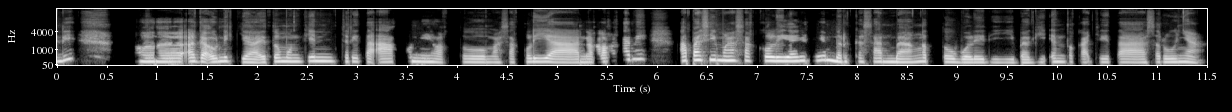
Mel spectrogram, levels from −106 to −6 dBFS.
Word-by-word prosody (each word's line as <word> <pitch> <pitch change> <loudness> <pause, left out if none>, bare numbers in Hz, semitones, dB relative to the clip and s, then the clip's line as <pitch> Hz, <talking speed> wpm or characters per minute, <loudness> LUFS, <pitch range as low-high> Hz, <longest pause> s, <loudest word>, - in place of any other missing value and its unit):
Jadi, 225 +8 0 0.7
eee, 185 -1 +2
agak 195 -3 +3
unik. 205 +1 0
Ya 160 - +2
itu 160 +5 -3
mungkin 195 +3 0 0.3
cerita 190 -2 -4
aku 170 +1 -1
nih 180 -1 +1
waktu 165 +2 -13 0.3
masa 160 +1 -8
kuliah, 180 -4 +3
nah 160 - -1
kalo 190 +2 +1
Kakak 290 +5 -4
nih, 320 - -5 0.4
apa 240 +3 +5
sih 280 0 +3
masa 245 -1 +3
kuliahnya 220 0 +6
ini 255 +2 +1
berkesan 185 -1 -2
banget 165 +4 0 0.2
tuh? 170 -1 +1
Boleh 155 0 +2
dibagiin 150 +3 -6
tuh 175 - -11
Kak - - -6
cerita 165 -1 -7 0.3
serunya? 170 +1 -1
180 Hz, 160 wpm, -22 LUFS, 165-200 Hz, 0.7 s, kuliahnya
